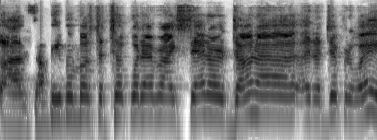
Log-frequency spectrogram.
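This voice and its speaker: A man with an American accent speaks at a fairly quick pace in a high pitch with fairly even intonation, over noticeable background noise. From New York. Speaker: pro wrestler. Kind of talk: casual chat. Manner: a little aggressive way of talking; hesitant, many fillers.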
